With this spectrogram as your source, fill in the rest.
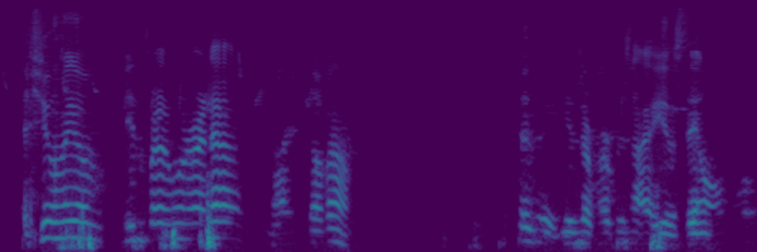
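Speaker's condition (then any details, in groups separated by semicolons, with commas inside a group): Traumatic brain injury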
